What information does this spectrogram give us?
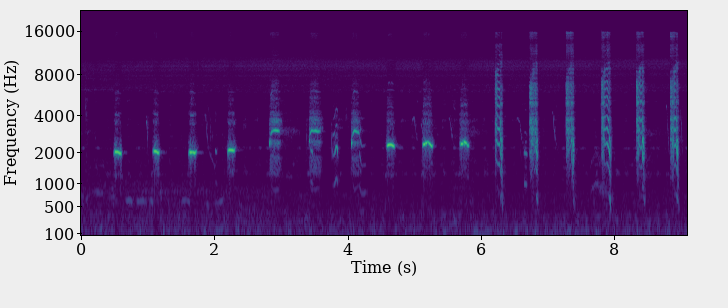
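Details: Grey francolin (irani teetar) chicks during feeding, Sindh: clear short whistled peeps about twice a second, slightly rising in pitch, followed from midway by louder, harsher buzzy notes at a similar steady rhythm.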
